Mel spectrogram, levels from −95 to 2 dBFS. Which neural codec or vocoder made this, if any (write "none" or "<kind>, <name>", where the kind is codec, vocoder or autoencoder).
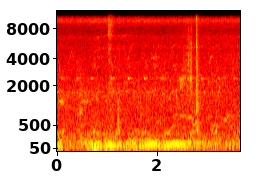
none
